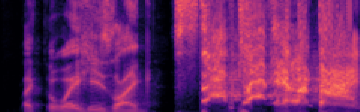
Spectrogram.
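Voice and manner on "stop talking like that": voice dropped way down, goofy cartoon style. Watching an anime villain and imitating how he sounds like Buggy. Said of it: "That shit sounds like Buggy".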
